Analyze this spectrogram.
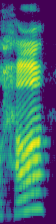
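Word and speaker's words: ح: The letter ha will be pronounced from the middle of the throat. So you might have to just squeeze the throat slightly just to get the ha properly. Now if you're wearing glasses, it's much easier.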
